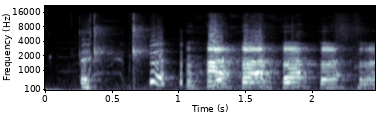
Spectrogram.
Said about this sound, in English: So we're just going to give him two snaps because we don't clap here.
